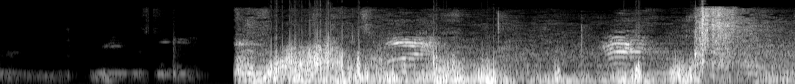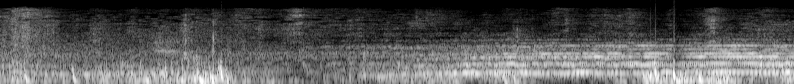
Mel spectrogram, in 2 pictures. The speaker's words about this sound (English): Right as they walk out, the air sirens go off. Like there's an air raid. Where's the fire?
